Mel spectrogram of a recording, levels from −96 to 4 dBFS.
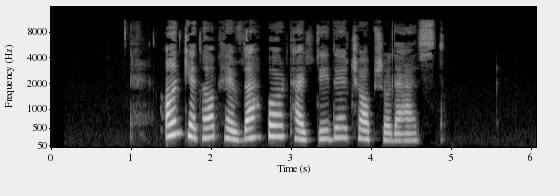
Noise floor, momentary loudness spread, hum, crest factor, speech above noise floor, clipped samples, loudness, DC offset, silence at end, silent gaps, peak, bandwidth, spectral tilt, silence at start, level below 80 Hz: -76 dBFS; 10 LU; none; 20 dB; 55 dB; under 0.1%; -22 LUFS; under 0.1%; 1.3 s; none; -4 dBFS; 11.5 kHz; -5 dB/octave; 1.45 s; -76 dBFS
